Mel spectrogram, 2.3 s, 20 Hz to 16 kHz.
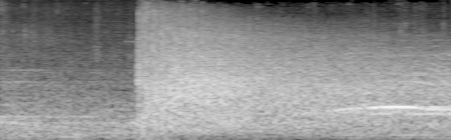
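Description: Starting gun fired once about two-thirds of a second in, a sharp crack whose echo rings on and dies away over about a second. It signals the start of a 400 m race.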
